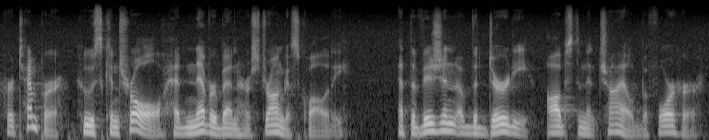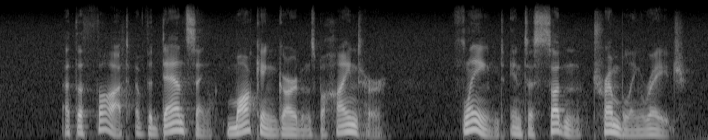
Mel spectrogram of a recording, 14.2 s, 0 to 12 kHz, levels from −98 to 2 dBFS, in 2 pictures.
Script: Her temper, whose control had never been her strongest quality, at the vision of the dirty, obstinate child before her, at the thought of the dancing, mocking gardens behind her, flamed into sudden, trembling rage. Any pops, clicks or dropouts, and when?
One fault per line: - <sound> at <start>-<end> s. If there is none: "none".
none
